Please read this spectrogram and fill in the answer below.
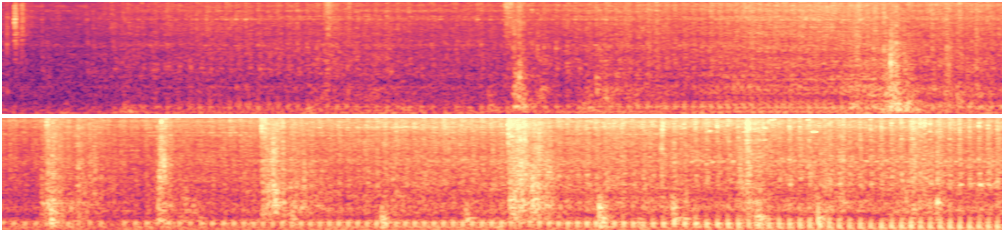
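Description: Small motorcycle's engine running at low speed, growing steadily louder as it approaches. Loose wooden bridge planks knock and clatter under its wheels, a dozen or so sharp knocks in the second half, as it rides over the rotten, broken deck.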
